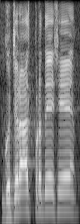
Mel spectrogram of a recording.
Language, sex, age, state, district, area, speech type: Sanskrit, male, 18-30, Uttar Pradesh, Hardoi, urban, spontaneous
